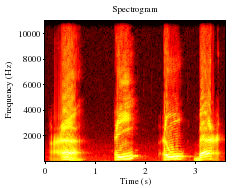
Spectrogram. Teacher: Terus baca ain dengan suara ain yang dalam, ya. Suara a yang dalam.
